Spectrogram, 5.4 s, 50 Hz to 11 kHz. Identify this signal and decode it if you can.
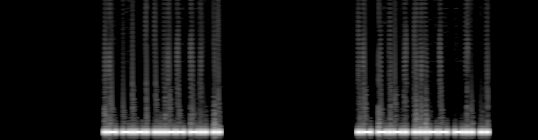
Morse code, heard as a keyed tone, about 45 wpm, 700 Hz. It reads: AC3DI AC3DI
